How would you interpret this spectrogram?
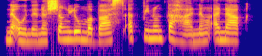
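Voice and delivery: ordinary delivery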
